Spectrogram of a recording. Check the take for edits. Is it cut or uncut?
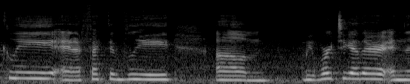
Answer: cut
